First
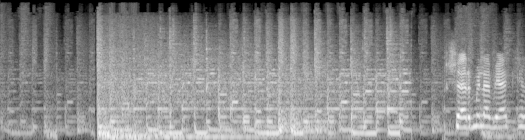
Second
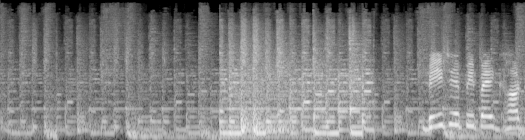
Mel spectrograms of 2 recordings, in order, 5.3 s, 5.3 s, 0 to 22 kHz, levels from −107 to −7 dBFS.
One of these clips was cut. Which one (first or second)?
first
